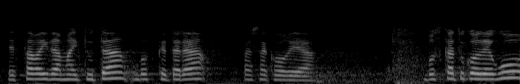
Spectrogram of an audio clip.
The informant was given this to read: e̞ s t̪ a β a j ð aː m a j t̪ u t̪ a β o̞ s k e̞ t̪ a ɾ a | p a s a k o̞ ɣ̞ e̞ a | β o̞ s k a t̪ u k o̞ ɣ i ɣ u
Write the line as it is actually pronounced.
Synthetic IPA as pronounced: e̞ s t̪ a β a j ð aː m a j t̪ u t̪ a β o̞ s k e̞ t̪ a ɾ a | p a s a k o̞ ɣ̞ e̞ a | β o̞ s k a t̪ u k o̞ ð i ɣ u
